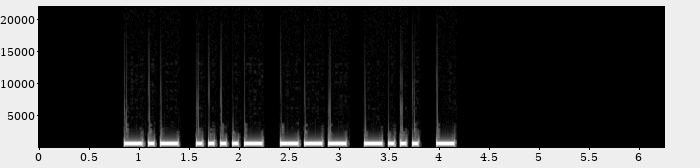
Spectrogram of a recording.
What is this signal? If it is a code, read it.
Morse code, heard as a keyed tone, about 20 wpm, 700 Hz. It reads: K4OBT
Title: USA Call Signs - 5 Characters - Repeated 3x - 20wpm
